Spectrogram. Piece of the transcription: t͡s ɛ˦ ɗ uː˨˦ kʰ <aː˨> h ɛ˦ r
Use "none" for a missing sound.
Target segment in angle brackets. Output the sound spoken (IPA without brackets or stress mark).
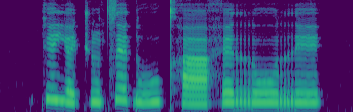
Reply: aː˨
